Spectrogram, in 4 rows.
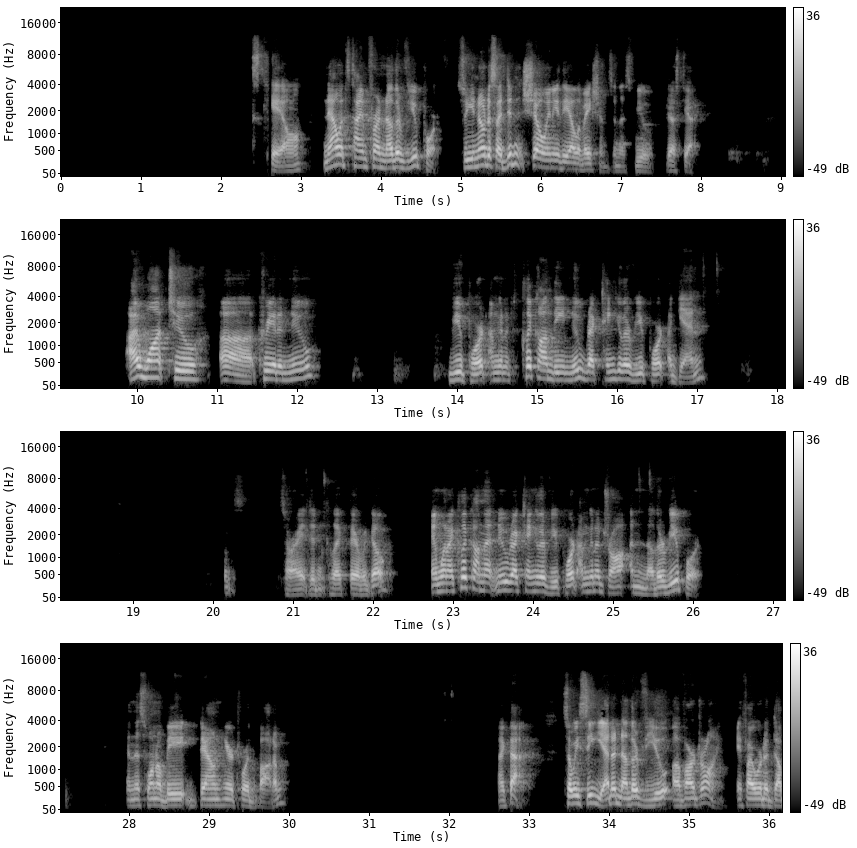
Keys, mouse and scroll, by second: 4.2 click, 5.5 Escape, 6.1 Escape, 16.7 F15, 17.7 click, 21.7 click, 25.8 click, 28.6-29.1 scroll down 1, 29.9 scroll down 1, 32.4 click.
